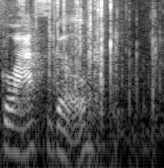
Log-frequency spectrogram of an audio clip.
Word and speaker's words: Glasgow: It's pronounced Glasgow.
